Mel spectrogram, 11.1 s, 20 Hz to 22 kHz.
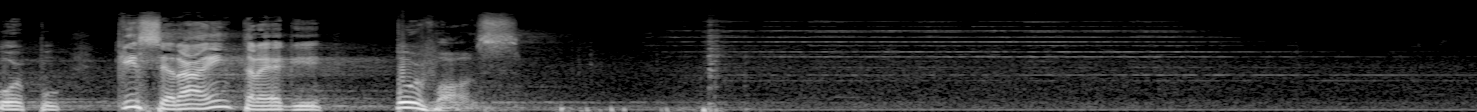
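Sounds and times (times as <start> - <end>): altar bell ringing: 4.8 - 11.0.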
